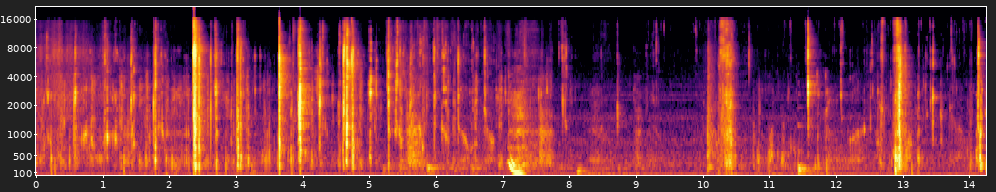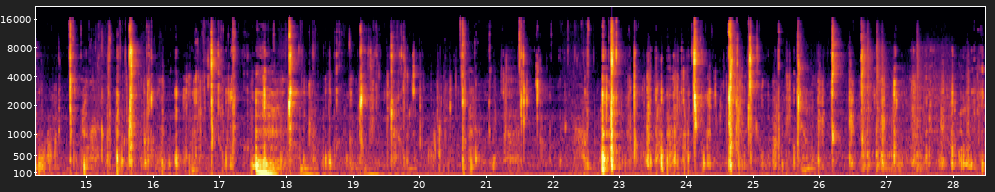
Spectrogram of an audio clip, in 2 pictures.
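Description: Close-miked eating sounds of a man chewing offal and fufu in cocoyam soup: wet chewing, lip smacks and sharp mouth clicks, coming at irregular moments.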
